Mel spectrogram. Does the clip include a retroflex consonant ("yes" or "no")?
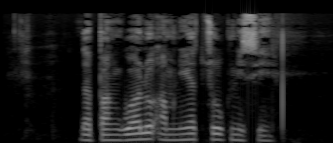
no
